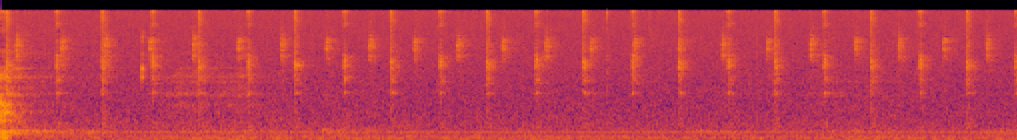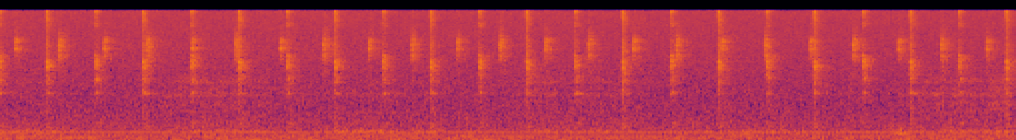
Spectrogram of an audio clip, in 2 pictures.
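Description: Faint, steady ticking of a small clock, about two ticks a second, over a faint low steady hum.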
